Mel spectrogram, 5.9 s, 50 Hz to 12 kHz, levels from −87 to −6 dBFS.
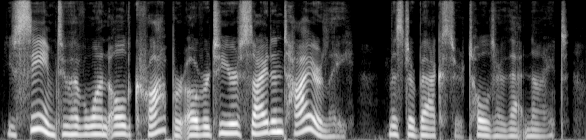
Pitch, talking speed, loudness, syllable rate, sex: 195 Hz, 185 wpm, -16 LUFS, 4.5 syllables/s, female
